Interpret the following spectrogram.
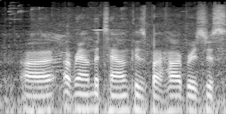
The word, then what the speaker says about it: Bar Harbor: days we stopped in Bar Harbor Bar Harbor or I think it's pronounced bahaba I saw a sign that pronounced it and it was baa Haba so we went to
